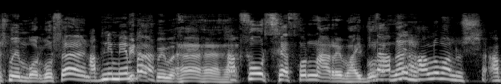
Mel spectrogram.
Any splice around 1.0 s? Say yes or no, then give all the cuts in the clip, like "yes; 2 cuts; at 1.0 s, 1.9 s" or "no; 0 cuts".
no; 1 cut; at 2.4 s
